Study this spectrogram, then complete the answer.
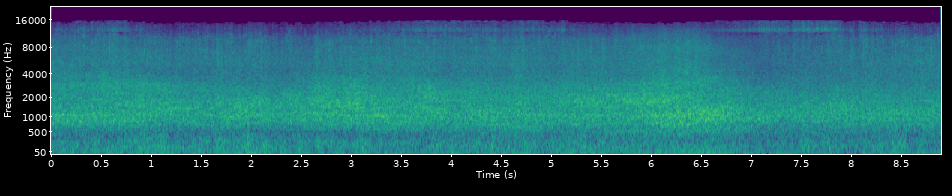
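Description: Tyres roll steadily on an asphalt road.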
